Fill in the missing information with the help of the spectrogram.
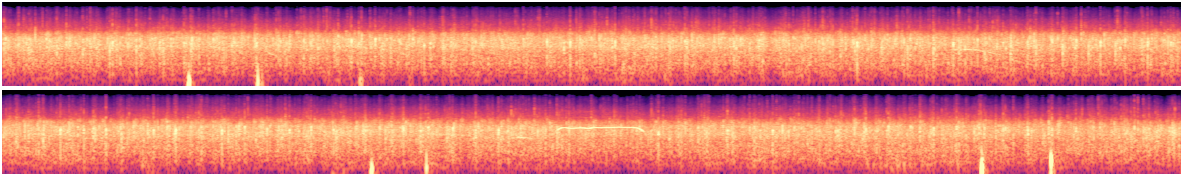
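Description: Audience applauding steadily, a long unbroken round of clapping.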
